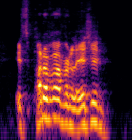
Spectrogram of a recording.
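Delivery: put-on Irish accent. Retelling a book scene, quoting the character Tommel: Tommel in an Irish accent. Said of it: "Why did he become Irish?".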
